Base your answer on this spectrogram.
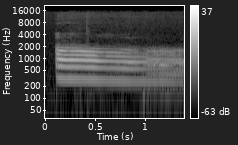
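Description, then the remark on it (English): A voice imitates a little cat with a single long, steady, whiny mew that starts suddenly and holds its pitch for over a second, slowly easing off in loudness. “I just imagine a little cat going.”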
